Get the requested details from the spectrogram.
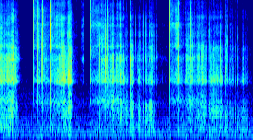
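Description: Long nails scratch and scrape across a small, solid, flat painted wooden gnome figure. Bright, dry bursts of scratching come in uneven strokes with sharp clicks and brief quiet gaps, and almost no low end.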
